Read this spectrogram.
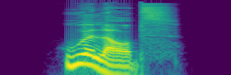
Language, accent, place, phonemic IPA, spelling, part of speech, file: German, Germany, Berlin, /ˈʔuːɐ̯laʊ̯ps/, Urlaubs, noun, De-Urlaubs.ogg
- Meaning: genitive singular of Urlaub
